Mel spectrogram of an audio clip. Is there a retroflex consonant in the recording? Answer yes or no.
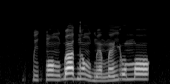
no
